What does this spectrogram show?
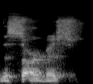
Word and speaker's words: sarvis: And of course, for people who are not familiar, the Sarvis is a it means service. It's an Elizabethan Ozarkian dialect pronunciation of service.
